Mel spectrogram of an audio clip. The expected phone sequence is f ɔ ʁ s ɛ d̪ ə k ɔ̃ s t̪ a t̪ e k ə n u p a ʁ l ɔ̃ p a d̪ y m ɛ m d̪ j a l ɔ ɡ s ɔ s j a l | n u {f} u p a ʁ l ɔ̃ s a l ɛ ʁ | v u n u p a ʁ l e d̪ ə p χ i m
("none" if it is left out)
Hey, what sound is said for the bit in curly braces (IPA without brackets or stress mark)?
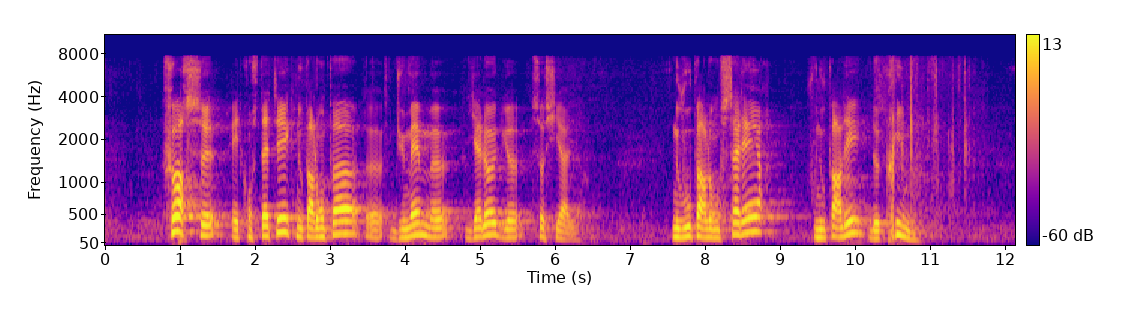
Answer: v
